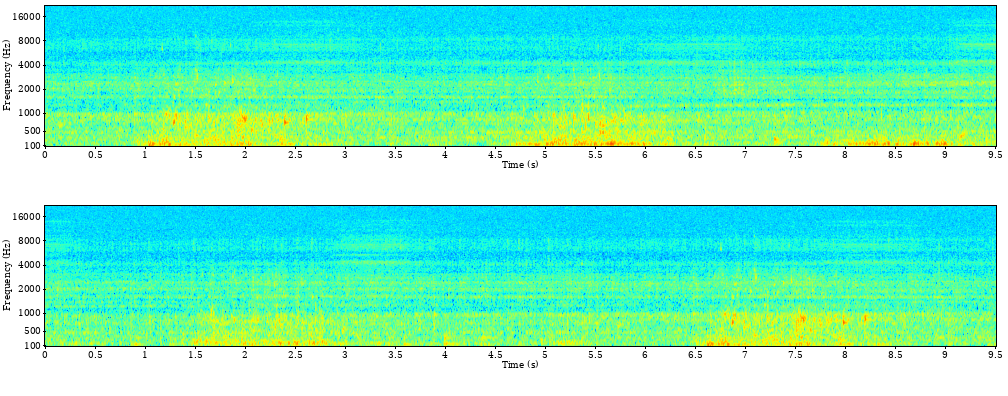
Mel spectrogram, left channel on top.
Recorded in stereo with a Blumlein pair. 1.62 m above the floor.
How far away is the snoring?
I don't hear snoring.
